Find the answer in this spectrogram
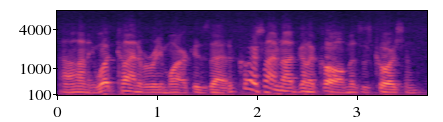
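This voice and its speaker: An actor playing an easygoing, teasing Air Force captain and husband in a 1950s TV broadcast drama, with folksy banter. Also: male voice, deep voice, expressive, fast talker. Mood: mild, reassuring. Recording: noisy old 1950s TV soundtrack.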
